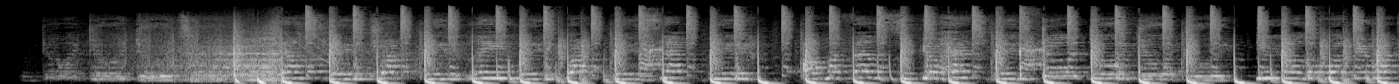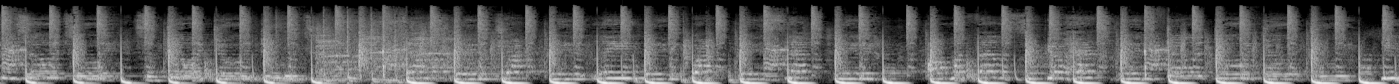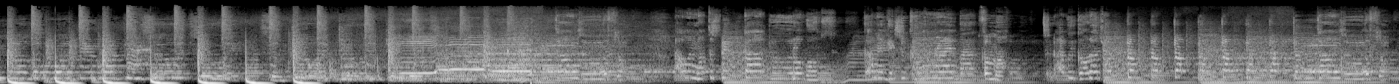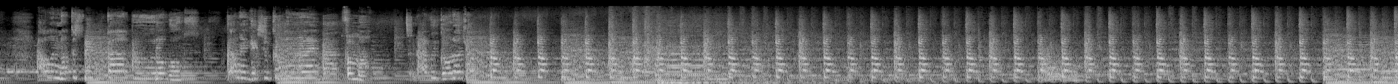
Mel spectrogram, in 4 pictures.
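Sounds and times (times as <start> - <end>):
clean a cappella vocals: 0.1 - 55.9.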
